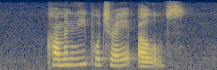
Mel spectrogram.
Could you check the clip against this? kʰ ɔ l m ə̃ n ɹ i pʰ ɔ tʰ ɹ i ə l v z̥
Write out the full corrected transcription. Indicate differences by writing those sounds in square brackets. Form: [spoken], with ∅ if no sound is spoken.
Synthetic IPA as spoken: kʰ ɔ [∅] m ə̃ n [l] i pʰ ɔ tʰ ɹ [e] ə l v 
